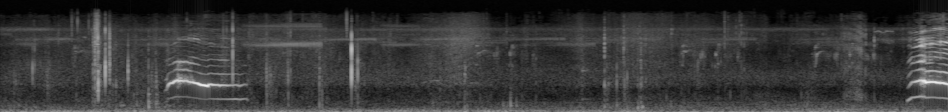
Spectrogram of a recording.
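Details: Cat fight as a silver tabby-and-white cat chases an orange tabby intruder from its territory: a short wavering yowl near the start and another rising howl at the very end, with faint outdoor rustling and footsteps between.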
